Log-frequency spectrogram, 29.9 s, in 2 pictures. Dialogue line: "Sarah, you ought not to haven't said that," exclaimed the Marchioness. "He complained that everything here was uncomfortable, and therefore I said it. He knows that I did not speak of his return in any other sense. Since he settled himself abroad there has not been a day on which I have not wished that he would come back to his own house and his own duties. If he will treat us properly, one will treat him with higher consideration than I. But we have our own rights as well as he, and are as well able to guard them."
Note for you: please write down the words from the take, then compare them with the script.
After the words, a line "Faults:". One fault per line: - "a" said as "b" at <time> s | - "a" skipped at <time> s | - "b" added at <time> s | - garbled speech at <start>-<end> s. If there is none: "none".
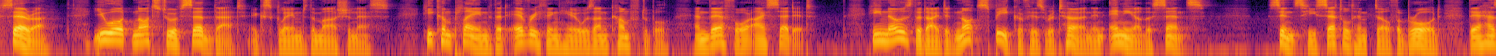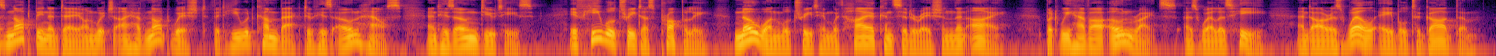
"Sarah, you ought not to have said that," exclaimed the Marchioness. "He complained that everything here was uncomfortable, and therefore I said it. He knows that I did not speak of his return in any other sense. Since he settled himself abroad there has not been a day on which I have not wished that he would come back to his own house and his own duties. If he will treat us properly, no one will treat him with higher consideration than I. But we have our own rights as well as he, and are as well able to guard them."
Faults:
- "haven't" said as "have" at 1.7 s
- "no" added at 22.3 s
